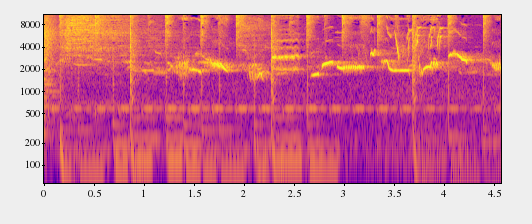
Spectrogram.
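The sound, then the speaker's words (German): A lively chorus of birds whistles and chirps together in a relatively large deciduous tree, with bright, sweeping calls overlapping continuously and fairly loud, over a low, steady background rumble. No one speaks. “Und von dem Lärm her würde ich sagen, da sind alle am Pfeifen.”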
